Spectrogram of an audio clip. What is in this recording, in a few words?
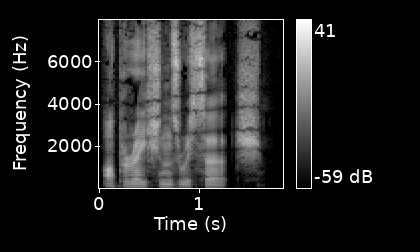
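"operations research", British English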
